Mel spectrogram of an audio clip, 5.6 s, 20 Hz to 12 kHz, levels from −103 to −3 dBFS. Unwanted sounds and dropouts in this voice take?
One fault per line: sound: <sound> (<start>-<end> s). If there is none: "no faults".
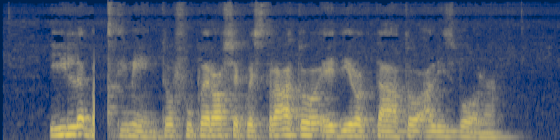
sound: dropout (0.9-1.1 s)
